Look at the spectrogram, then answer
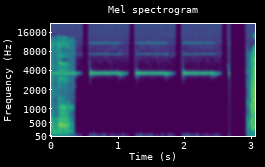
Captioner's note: beep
